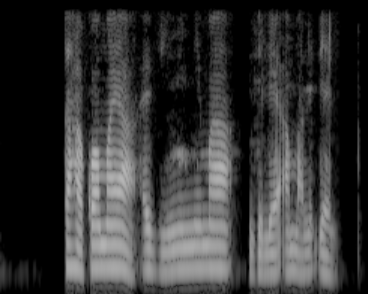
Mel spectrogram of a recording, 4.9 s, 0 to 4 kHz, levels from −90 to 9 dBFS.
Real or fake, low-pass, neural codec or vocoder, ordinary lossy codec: real; 3.6 kHz; none; AAC, 32 kbps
